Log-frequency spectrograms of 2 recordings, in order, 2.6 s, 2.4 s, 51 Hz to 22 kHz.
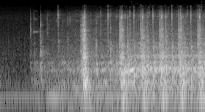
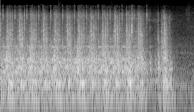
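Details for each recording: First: Singer Futura XL 550, before fix: fast clattering rattle about twice a second from the bobbin area while running; caused by a throat plate cover not seated fully forward. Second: Singer Futura XL 550 after the bobbin-area rattle fix: fast, even stitching with no rattle or clank from the bobbin, so it is running normally.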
